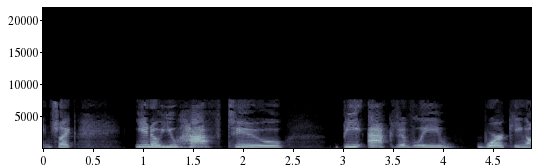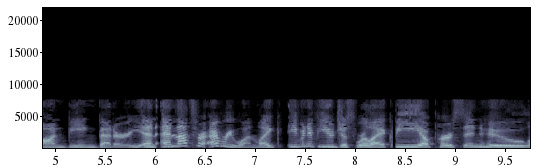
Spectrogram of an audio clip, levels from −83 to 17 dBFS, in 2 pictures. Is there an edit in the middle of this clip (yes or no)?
yes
